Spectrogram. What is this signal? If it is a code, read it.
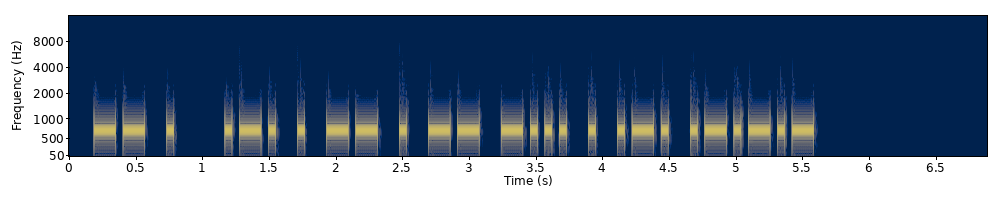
Morse code, heard as a keyed tone, about 22 wpm, 700 Hz. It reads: ME REMEMBER.
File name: practice / 22wpm / Sentences with 8-Word Phrases - 22wpm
